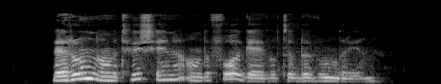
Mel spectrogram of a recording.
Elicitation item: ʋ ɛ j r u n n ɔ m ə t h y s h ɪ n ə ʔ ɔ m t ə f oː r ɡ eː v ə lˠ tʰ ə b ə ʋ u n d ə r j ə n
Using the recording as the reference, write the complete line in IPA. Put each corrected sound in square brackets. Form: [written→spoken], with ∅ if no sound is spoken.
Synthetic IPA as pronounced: ʋ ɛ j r u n n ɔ m ə t h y s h ɪ n ə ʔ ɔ m [t→d] ə f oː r ɡ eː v ə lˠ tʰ ə b ə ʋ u n d ə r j ə n

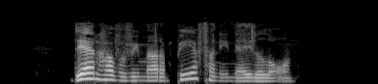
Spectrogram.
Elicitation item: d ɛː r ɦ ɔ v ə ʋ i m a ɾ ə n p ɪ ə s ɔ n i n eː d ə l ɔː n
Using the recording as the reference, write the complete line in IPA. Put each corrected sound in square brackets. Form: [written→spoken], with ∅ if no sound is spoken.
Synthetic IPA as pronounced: d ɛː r ɦ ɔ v ə ʋ i m a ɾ ə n p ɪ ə [s→f] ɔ n i n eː d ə l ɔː n

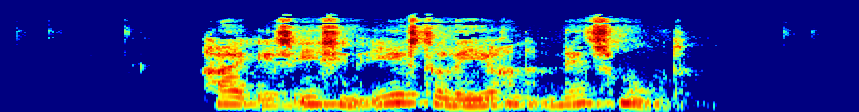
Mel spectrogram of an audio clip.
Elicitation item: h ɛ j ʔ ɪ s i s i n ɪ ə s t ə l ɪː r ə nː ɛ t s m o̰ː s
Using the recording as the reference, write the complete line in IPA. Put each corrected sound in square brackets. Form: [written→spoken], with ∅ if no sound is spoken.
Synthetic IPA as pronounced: h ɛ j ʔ ɪ s i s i n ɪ ə s t ə l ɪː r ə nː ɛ t s m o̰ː [s→t]

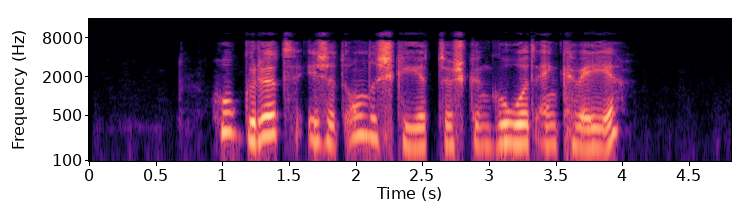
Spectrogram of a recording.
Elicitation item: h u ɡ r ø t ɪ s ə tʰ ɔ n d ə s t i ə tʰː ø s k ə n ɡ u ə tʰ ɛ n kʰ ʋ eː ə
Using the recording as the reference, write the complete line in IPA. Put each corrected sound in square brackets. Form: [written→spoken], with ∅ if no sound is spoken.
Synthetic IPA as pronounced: h u ɡ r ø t ɪ s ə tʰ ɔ n d ə s [t→k] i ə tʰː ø s k ə n ɡ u ə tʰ ɛ n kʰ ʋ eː ə

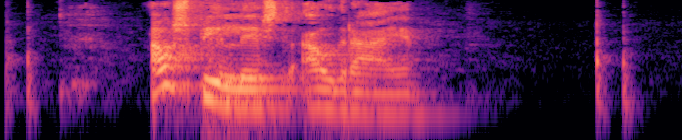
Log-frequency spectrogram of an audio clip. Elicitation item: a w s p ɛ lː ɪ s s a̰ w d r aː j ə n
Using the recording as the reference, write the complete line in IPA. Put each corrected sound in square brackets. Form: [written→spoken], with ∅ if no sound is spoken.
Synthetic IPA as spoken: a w s p [ɛ→i] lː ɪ s [s→t] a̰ w d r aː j ə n

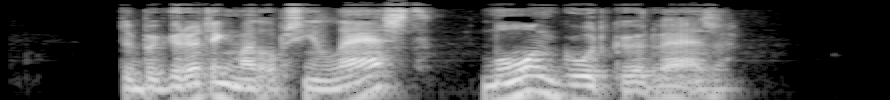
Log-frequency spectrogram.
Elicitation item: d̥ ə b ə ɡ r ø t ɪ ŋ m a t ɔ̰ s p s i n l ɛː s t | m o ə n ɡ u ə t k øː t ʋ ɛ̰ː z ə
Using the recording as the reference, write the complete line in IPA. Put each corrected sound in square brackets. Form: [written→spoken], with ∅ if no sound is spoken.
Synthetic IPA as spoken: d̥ ə b ə ɡ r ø t ɪ ŋ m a t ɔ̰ [s→∅] p s i n l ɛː s t | m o ə n ɡ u ə t k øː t ʋ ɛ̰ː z ə

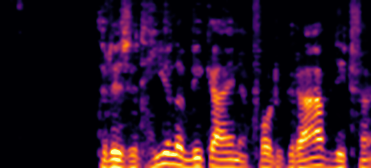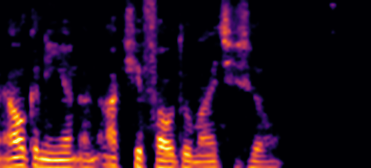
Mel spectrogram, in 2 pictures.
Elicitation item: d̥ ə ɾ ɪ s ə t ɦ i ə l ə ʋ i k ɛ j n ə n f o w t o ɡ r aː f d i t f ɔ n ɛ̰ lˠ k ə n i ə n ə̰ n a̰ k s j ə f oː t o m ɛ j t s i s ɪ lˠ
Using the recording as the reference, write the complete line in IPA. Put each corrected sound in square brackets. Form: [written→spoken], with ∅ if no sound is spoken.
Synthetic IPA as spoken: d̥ ə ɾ ɪ s ə t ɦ i ə l ə ʋ i k ɛ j n ə n f o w t o ɡ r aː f d i t f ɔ n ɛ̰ lˠ k ə n i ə n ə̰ n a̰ k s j ə f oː t o m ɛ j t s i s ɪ lˠ

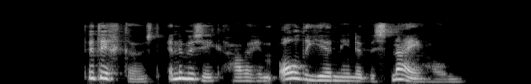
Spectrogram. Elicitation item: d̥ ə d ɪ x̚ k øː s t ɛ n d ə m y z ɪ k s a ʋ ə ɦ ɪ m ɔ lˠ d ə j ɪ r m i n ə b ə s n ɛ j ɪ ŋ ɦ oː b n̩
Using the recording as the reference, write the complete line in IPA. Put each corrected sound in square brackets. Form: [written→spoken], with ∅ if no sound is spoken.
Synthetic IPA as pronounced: d̥ ə d ɪ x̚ k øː s t ɛ n d ə m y z [ɪ→i] k [s→h] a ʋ ə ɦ ɪ m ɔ lˠ d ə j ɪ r [m→n] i n ə b ə s n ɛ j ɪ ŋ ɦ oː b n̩

